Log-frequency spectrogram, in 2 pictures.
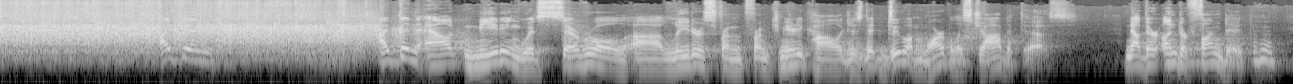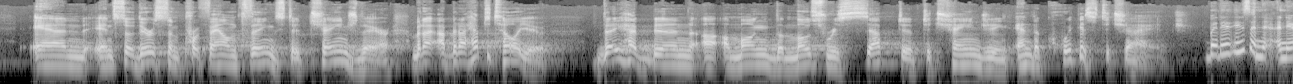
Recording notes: The interview was held in front of a live audience the day after Apple's education-focused event in Chicago.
